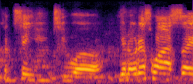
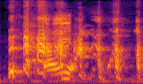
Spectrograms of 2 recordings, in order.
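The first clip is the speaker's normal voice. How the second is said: a high laughing squeak; 11 semitones higher than usual. Real, not acted. Joking to his co-host, laughing high. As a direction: laugh through the words.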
